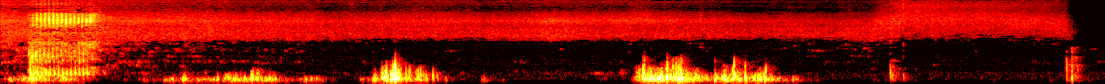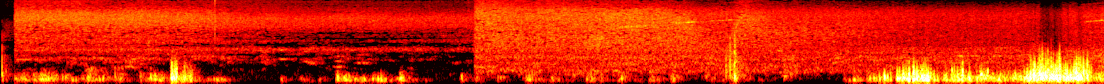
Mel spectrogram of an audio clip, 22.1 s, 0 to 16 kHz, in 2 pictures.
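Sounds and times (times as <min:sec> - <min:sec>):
rain hiss: 0:00.0 - 0:22.0
gusting wind rumbling: 0:19.5 - 0:22.0.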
